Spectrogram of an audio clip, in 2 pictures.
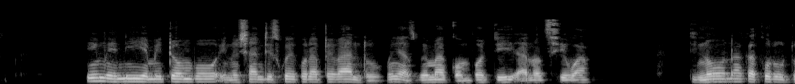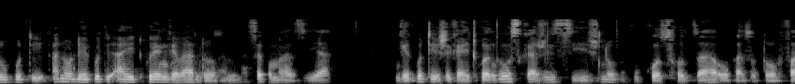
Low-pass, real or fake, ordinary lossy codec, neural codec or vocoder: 9.9 kHz; real; MP3, 32 kbps; none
